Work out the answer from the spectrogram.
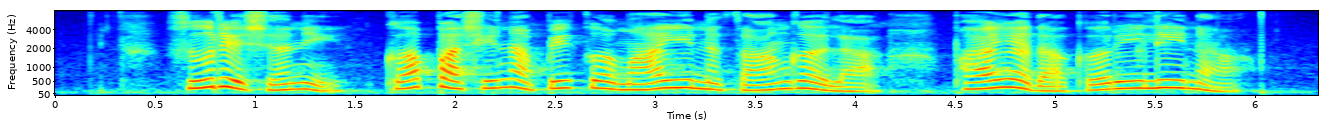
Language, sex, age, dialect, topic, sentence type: Marathi, female, 25-30, Northern Konkan, agriculture, statement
